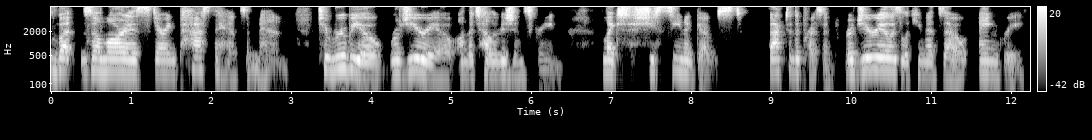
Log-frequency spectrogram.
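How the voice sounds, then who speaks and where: A woman's voice: mid-range voice, unhurried, gravelly, fairly bright tone, poor audio. A woman reading screenplay stage directions as scripted narration.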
